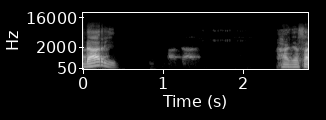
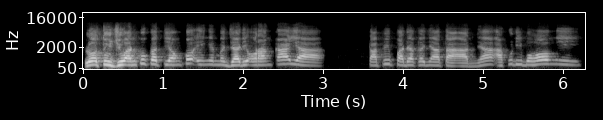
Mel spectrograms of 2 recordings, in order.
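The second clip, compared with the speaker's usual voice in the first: high whiny sulk, as a grumbling believer; sulking complaint; 7 semitones higher than usual. Acted. A congregant sulking to God about her hardship, whiny. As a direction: pout and whine at God. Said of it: "Coba mereka ngambek".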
